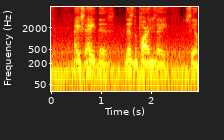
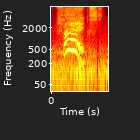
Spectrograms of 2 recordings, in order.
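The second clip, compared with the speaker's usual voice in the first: high emphatic facts. Real, not acted. Emphatic agreement aside.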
